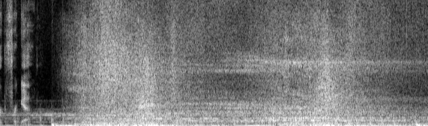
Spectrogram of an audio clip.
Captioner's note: tense music; air whooshing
